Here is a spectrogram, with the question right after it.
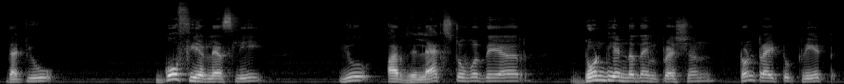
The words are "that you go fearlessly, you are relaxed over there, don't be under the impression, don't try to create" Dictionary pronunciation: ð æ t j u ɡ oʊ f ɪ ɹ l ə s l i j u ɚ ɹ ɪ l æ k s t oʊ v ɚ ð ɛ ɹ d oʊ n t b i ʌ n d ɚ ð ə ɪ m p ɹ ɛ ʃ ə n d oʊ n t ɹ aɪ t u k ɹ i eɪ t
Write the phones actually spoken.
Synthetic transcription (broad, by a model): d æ t j u ɡ oʊ f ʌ ɹ l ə s l i j u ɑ ɹ ɪ l æ k s t oʊ v ɚ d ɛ ɹ d oʊ n t b i ʌ n d ɚ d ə ɪ m p ɹ ɛ ʃ ə n d oʊ n t ɹ aɪ t u k ɹ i eɪ t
